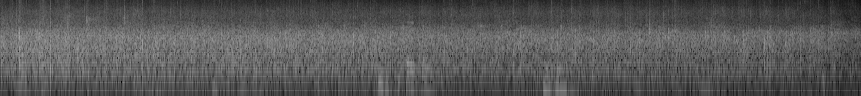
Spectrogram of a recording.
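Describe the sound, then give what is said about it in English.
Steady, sustained audience applause fills the whole stretch as a concluding applause thanking a guest speaker, a dense wash of many hands clapping at a fairly even level that tapers slightly at the end, with faint murmurs underneath. “So let's give a concluding applause to Brother Mark Job and thank him for his investment of time in us this week.”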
